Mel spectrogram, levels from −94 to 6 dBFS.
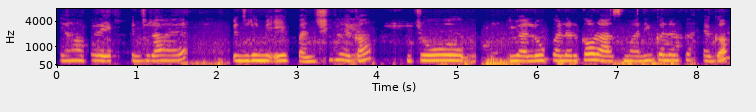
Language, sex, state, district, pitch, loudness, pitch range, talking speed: Hindi, female, West Bengal, Kolkata, 270 Hz, -15 LUFS, 255-280 Hz, 135 wpm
